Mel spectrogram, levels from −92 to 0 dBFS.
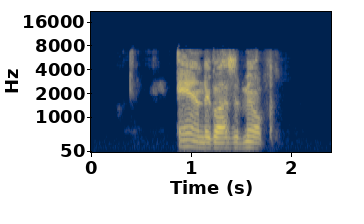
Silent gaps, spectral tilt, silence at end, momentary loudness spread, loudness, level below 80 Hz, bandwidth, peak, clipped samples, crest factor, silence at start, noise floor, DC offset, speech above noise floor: none; -1 dB/octave; 0.6 s; 11 LU; -17 LUFS; -70 dBFS; 7.6 kHz; -2 dBFS; under 0.1%; 20 dB; 0.4 s; -46 dBFS; under 0.1%; 28 dB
